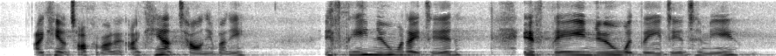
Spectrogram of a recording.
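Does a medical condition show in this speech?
Yes: cleft palate; congenital.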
